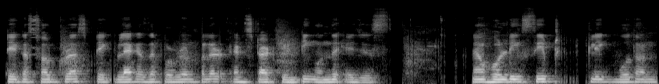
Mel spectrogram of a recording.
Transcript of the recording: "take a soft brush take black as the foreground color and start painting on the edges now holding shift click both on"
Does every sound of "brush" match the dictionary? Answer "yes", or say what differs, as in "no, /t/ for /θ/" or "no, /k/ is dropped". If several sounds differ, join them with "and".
no, /s/ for /ʃ/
